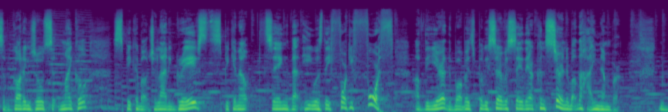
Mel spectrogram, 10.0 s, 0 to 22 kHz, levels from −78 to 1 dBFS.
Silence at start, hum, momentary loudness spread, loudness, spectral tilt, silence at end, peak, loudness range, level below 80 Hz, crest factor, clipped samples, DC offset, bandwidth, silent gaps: 0 s; none; 12 LU; -21 LUFS; -4 dB/octave; 0 s; -4 dBFS; 3 LU; -46 dBFS; 18 dB; under 0.1%; under 0.1%; 15.5 kHz; none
